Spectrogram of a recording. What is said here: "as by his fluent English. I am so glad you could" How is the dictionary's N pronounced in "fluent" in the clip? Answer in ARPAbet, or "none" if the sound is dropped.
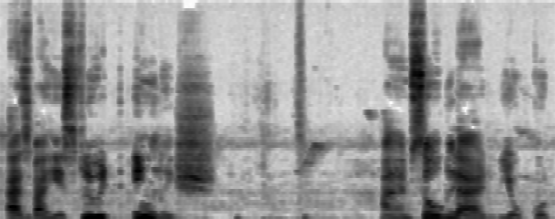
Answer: none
